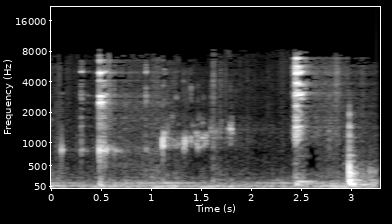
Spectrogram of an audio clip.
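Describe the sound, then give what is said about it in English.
A drink is poured into a glass, with a short gurgling fill between a few sharp clinks of glass on glass, fairly quiet, with no one talking. “Pour me a drink.”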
